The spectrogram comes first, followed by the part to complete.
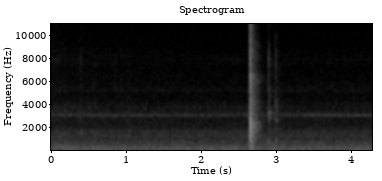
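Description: A single sharp mouse-button click about two and a half seconds in, followed by a couple of fainter clicks, over a faint steady computer hum.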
